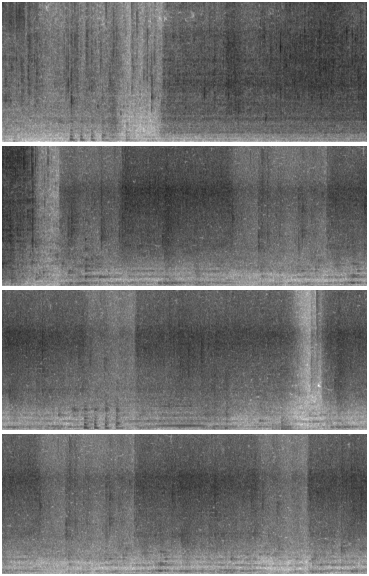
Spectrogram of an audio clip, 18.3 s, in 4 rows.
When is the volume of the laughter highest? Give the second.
10 s.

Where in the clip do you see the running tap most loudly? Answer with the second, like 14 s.
4 s.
